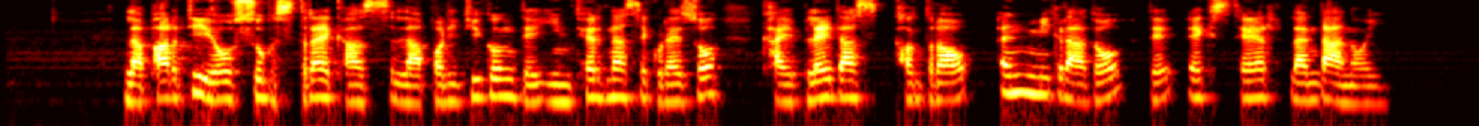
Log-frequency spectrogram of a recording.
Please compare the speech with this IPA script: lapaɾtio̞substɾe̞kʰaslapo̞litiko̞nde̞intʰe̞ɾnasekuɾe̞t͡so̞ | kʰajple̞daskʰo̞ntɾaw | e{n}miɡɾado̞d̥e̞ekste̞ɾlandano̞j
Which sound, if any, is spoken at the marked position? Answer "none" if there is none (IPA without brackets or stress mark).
n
